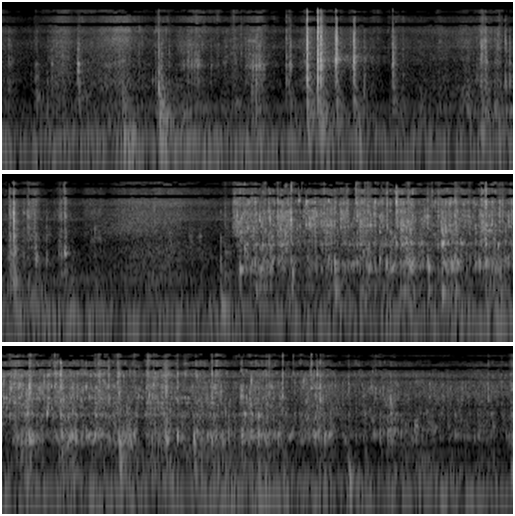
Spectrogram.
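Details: Car after a water pump and radiator replacement, having air bled from the cooling system through the bleeder valve with a bleeder funnel. Irregular trickling and spitting of coolant turns into a steady stream as the trapped air purges.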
